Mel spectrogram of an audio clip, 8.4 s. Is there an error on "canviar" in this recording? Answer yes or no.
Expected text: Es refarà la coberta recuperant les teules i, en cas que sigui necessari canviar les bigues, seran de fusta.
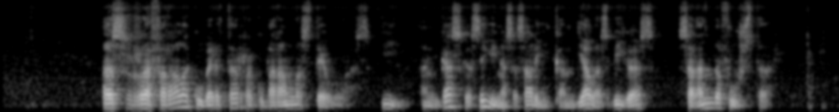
no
